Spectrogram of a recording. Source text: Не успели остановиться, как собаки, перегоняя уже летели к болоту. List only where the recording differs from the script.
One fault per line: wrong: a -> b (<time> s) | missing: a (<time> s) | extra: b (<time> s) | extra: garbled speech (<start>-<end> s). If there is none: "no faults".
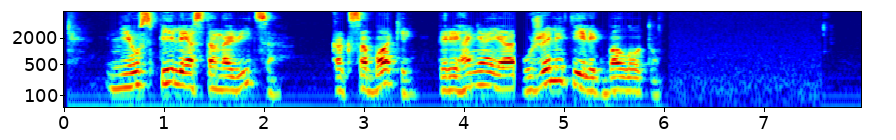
no faults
